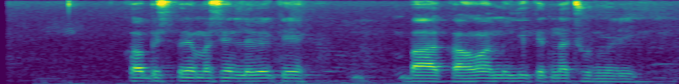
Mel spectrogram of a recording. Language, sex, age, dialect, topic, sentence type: Bhojpuri, male, 18-24, Southern / Standard, agriculture, question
